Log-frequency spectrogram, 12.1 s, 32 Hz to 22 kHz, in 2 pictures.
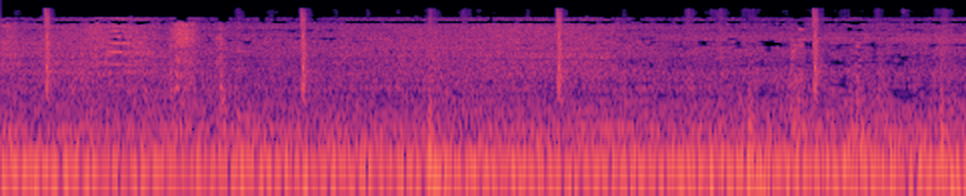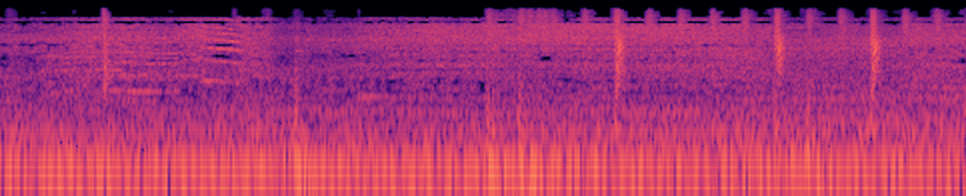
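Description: Diesel engine of a Komatsu PC200 long-reach excavator running under work, a steady low rumble.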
